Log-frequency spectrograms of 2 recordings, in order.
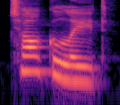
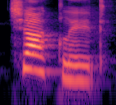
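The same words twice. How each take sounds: First: चॉकलेट with a rounded "aw" vowel; wrong pronunciation. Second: चॉकलेट with an open "aa", CHAAK-let; correct pronunciation. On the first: Teacher shows learners the mistake, mispronounced. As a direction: say चॉकलेट as CHAWK-late. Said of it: "wrong". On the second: Teacher corrects the word, clearly pronounced. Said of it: "इसका correct pronunciation है". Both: Shown as a demonstration.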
